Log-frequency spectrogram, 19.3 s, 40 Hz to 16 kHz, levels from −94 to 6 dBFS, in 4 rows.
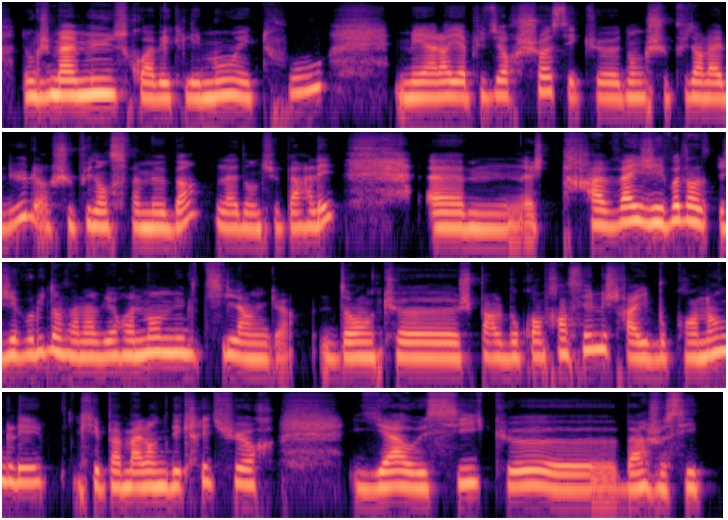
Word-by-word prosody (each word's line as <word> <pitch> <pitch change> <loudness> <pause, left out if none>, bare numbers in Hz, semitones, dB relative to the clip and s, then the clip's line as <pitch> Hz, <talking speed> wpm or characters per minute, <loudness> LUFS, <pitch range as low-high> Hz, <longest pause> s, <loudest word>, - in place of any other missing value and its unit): donc 190 - +2
je 185 - +2
m'amuse, 200 +1 +7
quoi, 180 - -3
avec 170 0 -1
les 175 -1 0
mots 190 +3 +2
et 175 -2 -1
tout. 225 +9 -5 0.5
Mais 180 -1 +1
alors, 180 +1 +2
il 185 - +3
y - - +2
a 180 - +1
plusieurs 190 +1 -5
choses, 230 -1 -2
c'est 180 - -7
que 175 0 -5
donc 180 +1 -3
je - - -5
suis 165 - -12
plus 175 - -15
dans 180 -1 0
la 175 -1 0
bulle, 245 +10 -2
je - - -9
suis - - -5
plus 190 +2 -4
dans 180 -1 +2
ce 180 - -7
fameux 175 -1 +1
bain-là 185 - -3
dont 170 -1 -3
tu 175 +1 -11
parlais. 185 - -2 0.6
Hem, 170 0 0
je - - -8
travaille, 205 +4 +3
j'évol 220 +1 +4
j'évolue 200 +4 0
dans 225 -4 +2
un 185 - 0
environnement 190 +4 +2
multilingue. 195 -5 0 0.2
Donc 180 +2 -1
heu, 175 -1 +2
je 170 - -7
parle 175 -3 -3
beaucoup 175 +2 -3
en - - -4
français, 210 +6 -1
mais 260 - +3
je - - -8
travaille 175 -2 0
beaucoup 170 +2 -6
en 175 +1 +2
anglais, 220 +1 +2 0.2
qui 165 - -5
est - - -8
pas 185 - -1
ma 180 0 +3
langue 185 0 +3
d'écriture. 205 +2 -2 0.5
Il 175 - -6
y 170 +2 +2
a 185 0 +4
aussi 185 +5 -1
que, 190 - -4
heu, 170 -4 +1
ben, 170 +1 0
je 165 -2 -3
sais 175 +1 -4
185 Hz, 225 wpm, -20 LUFS, 175-200 Hz, 0.6 s, m'amuse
